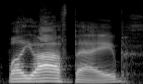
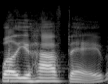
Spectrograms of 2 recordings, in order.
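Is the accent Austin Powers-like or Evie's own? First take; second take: Austin Powers; Evie's. First: It is said in an Austin Powers accent. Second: It is said imitating Evie's own accent.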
